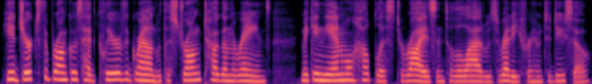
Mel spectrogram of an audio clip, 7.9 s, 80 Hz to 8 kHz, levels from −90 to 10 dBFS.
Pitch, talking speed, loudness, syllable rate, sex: 205 Hz, 250 wpm, -19 LUFS, 5.5 syllables/s, female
